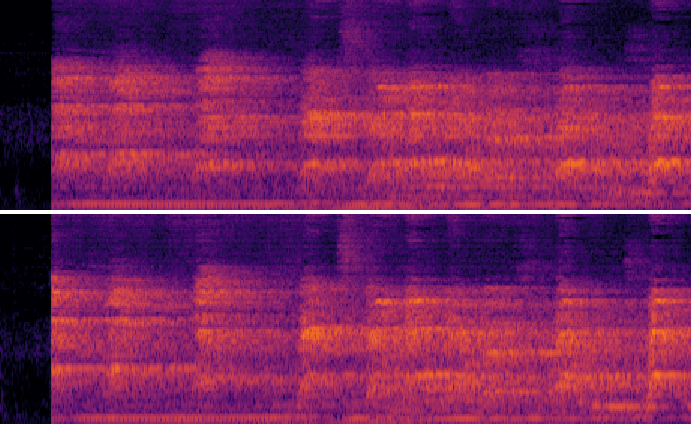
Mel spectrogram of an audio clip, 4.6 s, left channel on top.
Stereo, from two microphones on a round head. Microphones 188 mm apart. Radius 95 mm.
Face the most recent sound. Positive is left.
turn(degrees=-75)  # may be behind; listen again after turning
